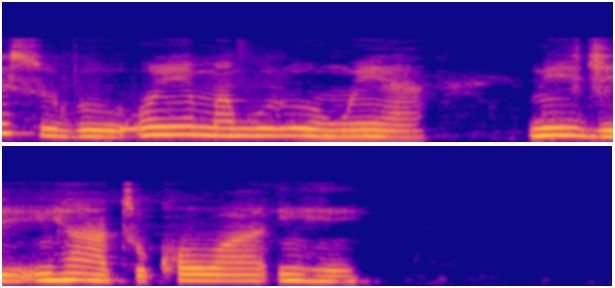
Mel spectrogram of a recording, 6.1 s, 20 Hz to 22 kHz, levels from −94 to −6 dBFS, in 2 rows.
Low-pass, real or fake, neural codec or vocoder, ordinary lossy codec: none; real; none; none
